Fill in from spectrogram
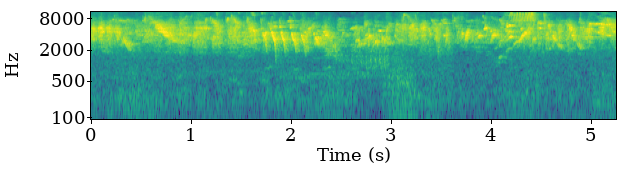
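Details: Aviary goldfinches in winter, singing as they do all day. Bright, chattering warbles and quick chirps overlap into a busy, ringing chorus, easing slightly in the middle before picking up again.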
